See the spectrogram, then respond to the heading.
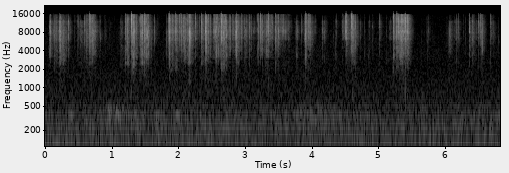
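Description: A strand of solid green jade stone beads is piled in the palm and rolled and shaken by the fingers. The beads rattle and click together in bright, dry bursts with pauses between them. There is almost no low end and no ring after each burst.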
